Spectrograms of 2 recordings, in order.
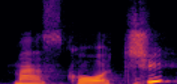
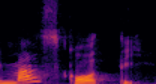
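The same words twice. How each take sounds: First: The final t sounds like ch. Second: The final t is a plain t. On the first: "Aqui nós temos a africada, né, o tchan" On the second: "e aqui a oclusiva, o tã"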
